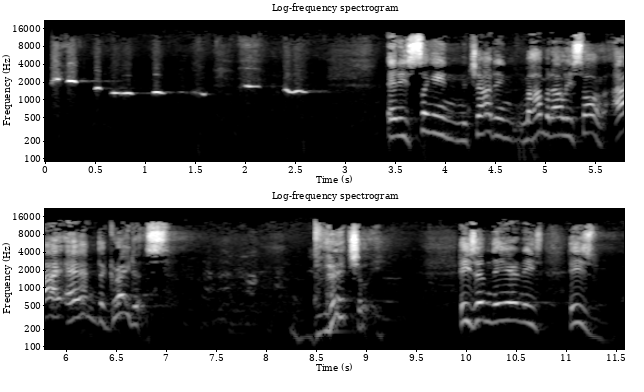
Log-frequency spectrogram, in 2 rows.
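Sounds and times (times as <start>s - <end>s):
person whistling a simple tune: 0.0s - 2.8s
speech: 3.4s - 7.2s, 8.6s - 9.3s, 10.0s - 11.4s
laughter: 7.0s - 9.6s.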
